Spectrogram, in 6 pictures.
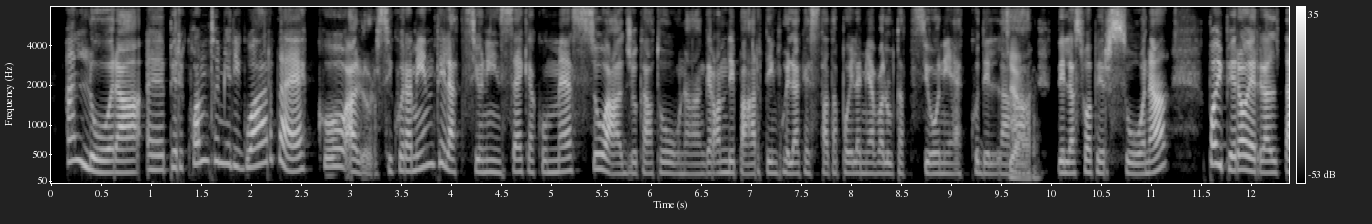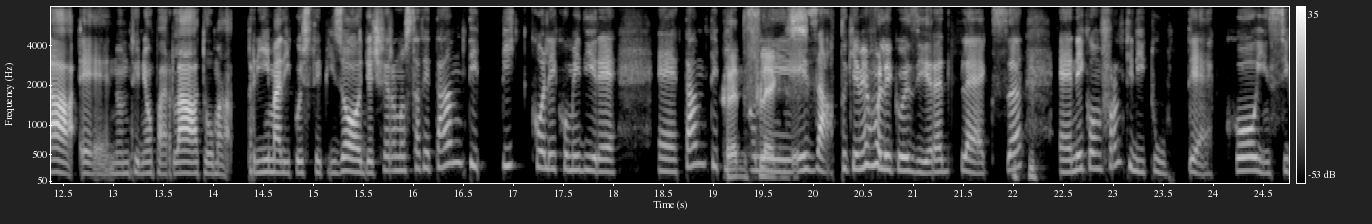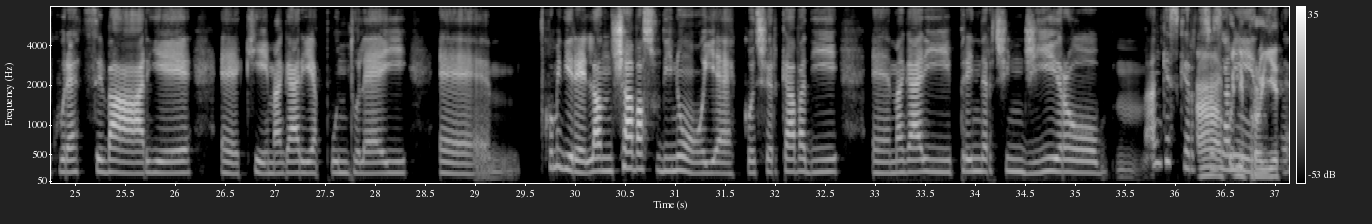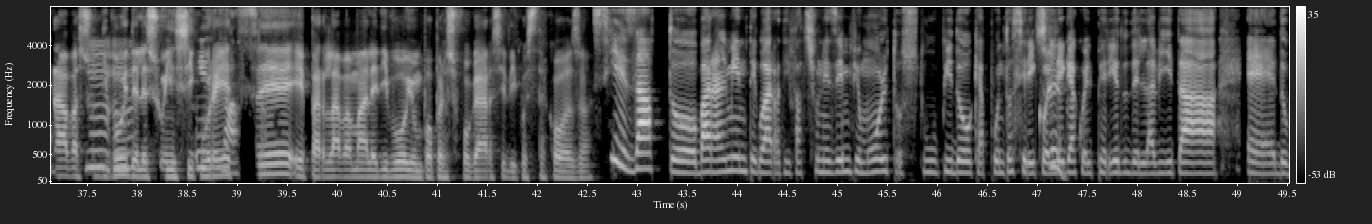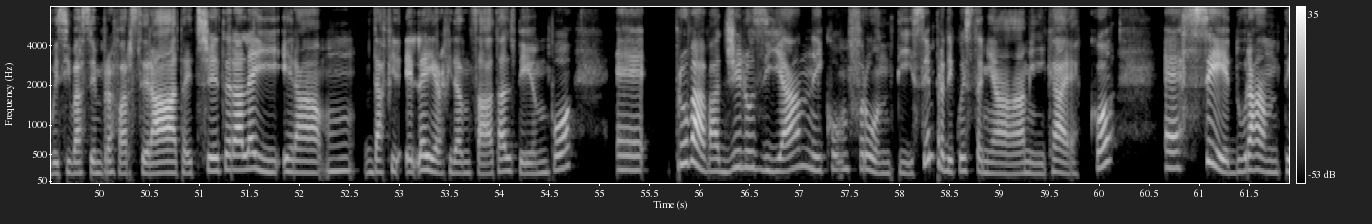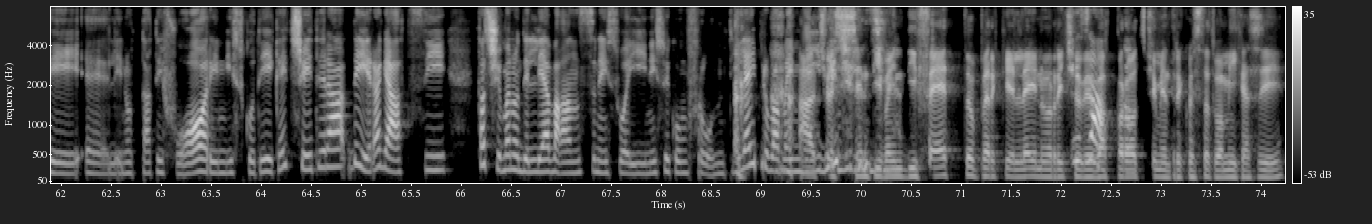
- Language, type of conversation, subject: Italian, podcast, Come si può ricostruire la fiducia dopo un errore?
- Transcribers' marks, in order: in English: "Red flags"; tapping; chuckle; in English: "red flags"; other background noise; "guarda" said as "guara"; chuckle; laughing while speaking: "e gelosia"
